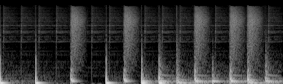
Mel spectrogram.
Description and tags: More drum loops made freeware drum machine with temp indicated in tags and file name if known. Some are edited to loop perfectly.
loop, bpm, 85, drum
